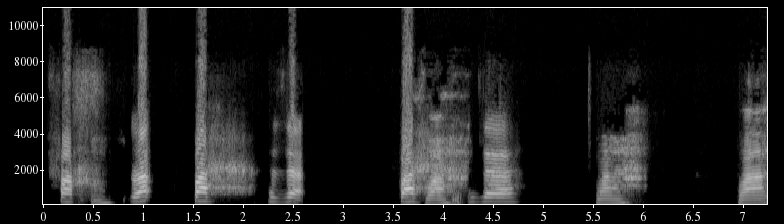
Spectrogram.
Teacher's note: Fahza h-nya yang tengah tenggorokan.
